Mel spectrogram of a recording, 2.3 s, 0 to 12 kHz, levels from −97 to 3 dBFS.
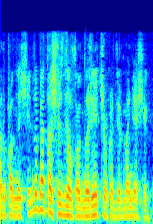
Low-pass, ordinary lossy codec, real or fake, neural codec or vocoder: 7.2 kHz; AAC, 32 kbps; real; none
